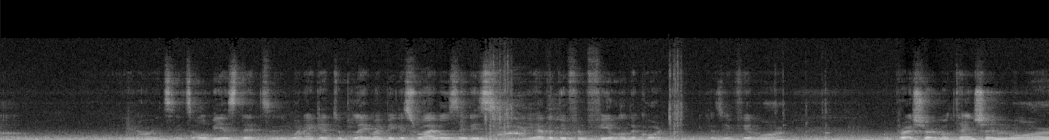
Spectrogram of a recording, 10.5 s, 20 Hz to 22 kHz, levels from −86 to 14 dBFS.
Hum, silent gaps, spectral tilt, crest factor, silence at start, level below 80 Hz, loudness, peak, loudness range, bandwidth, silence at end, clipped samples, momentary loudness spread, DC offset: none; none; -6 dB/octave; 16 dB; 0 s; -30 dBFS; -19 LUFS; -2 dBFS; 3 LU; 14 kHz; 0 s; under 0.1%; 9 LU; under 0.1%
